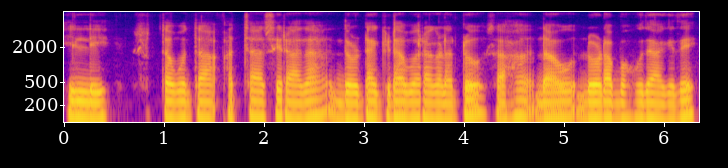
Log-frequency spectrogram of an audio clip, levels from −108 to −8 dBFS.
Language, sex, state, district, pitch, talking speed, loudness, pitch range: Kannada, male, Karnataka, Bangalore, 115 Hz, 85 wpm, -19 LUFS, 110-120 Hz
